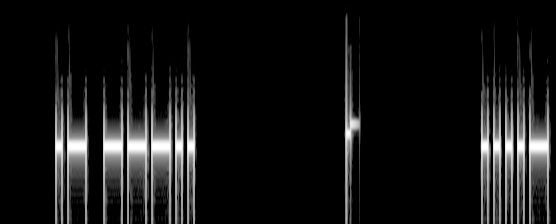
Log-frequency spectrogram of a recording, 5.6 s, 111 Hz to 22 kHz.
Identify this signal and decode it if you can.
Morse code, heard as a keyed tone, about 20 wpm, 700 Hz. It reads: A8 4
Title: Common Cut Numbers - 2-Digit 20wpm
